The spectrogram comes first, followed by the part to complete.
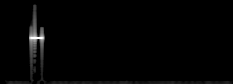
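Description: A single short, loud electronic beep with a sharp click at its start, lasting about a tenth of a second, then a faint steady low hum.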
